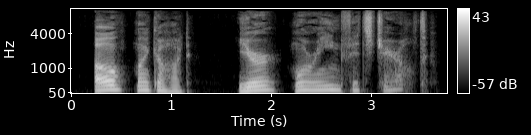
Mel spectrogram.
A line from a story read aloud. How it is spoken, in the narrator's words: Sloan whispered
